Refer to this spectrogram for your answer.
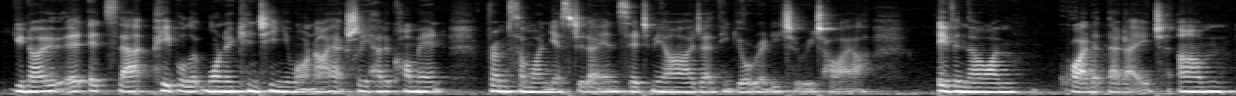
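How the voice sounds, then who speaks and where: In an Australian accent, a woman with a fairly low pitch speaks at a moderate pace in a monotone, flat delivery, with audible room echo. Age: 60s. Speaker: business owner. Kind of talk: panel discussion.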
